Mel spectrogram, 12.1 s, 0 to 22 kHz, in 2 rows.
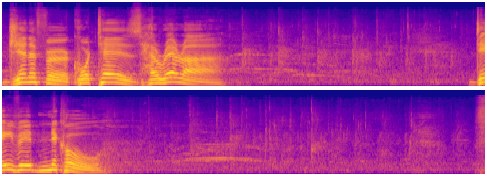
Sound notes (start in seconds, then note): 2.7 audience applauding; 8.8 audience applauding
